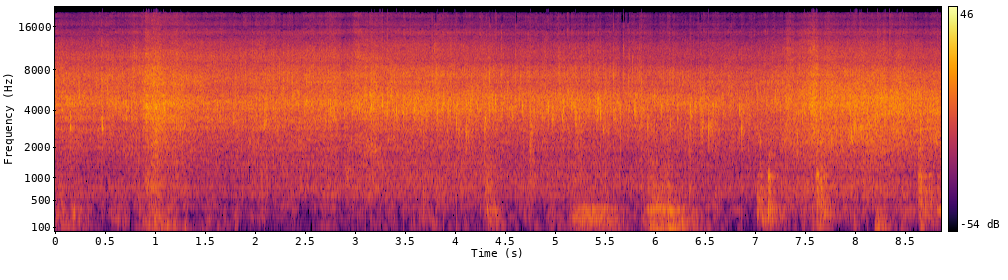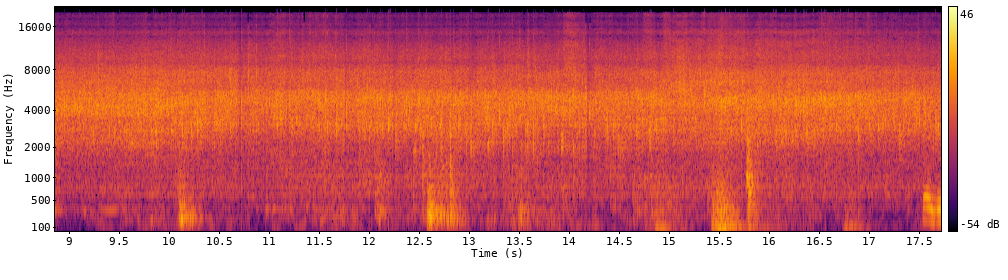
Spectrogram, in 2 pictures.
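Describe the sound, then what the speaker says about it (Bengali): Pieces of pointed gourd (potol) fry in hot oil for Bengali potol posto, making a loud, continuous close-up sizzle that swells and crackles as they are turned, with no voices. "উল্টে পাল্টে পটলগুলোকে ভেজে নিতে হবে।"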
